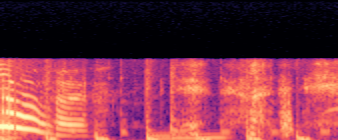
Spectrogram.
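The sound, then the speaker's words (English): A person imitates a yawn, a drawn-out voiced sigh sliding downward in pitch for nearly a second, followed by brief vocal sounds and talk. “He tried to do the yawn and everything, like,”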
